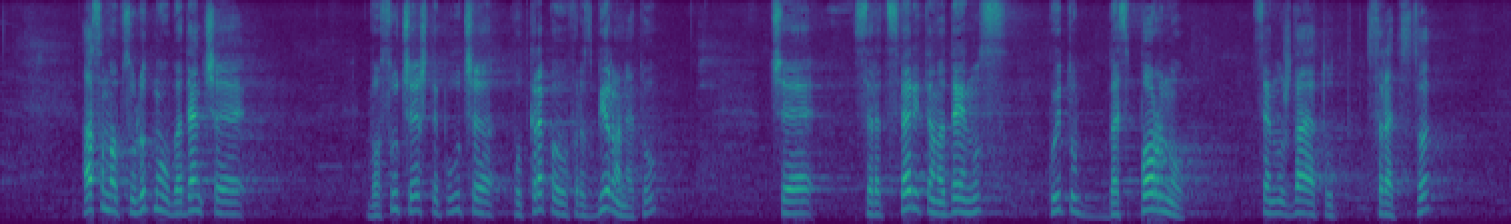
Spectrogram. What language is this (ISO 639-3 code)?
bul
